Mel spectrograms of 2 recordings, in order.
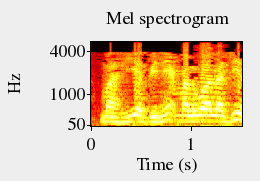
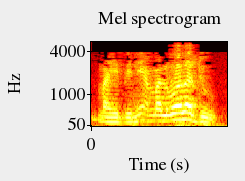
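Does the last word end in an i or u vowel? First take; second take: i; u. First: The last word ends in an i vowel. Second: The last word ends in a u vowel. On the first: The word is read in the genitive case. "nikmah di sini majrur dengan ba" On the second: The word is read as the subject in the nominative case. "menurut madzhabnya orang Basri jadi dhammah"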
